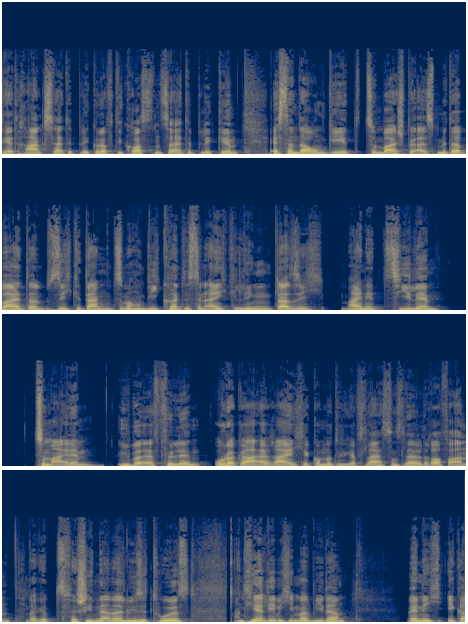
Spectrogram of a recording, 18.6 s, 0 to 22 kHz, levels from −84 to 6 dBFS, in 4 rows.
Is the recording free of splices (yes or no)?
no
